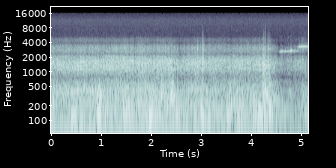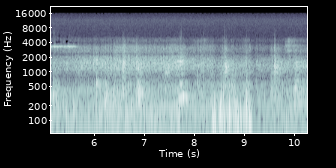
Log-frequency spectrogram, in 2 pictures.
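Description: Steady low electrical hum and hiss, with scattered short knocks and a brief high tone a little before the middle.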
